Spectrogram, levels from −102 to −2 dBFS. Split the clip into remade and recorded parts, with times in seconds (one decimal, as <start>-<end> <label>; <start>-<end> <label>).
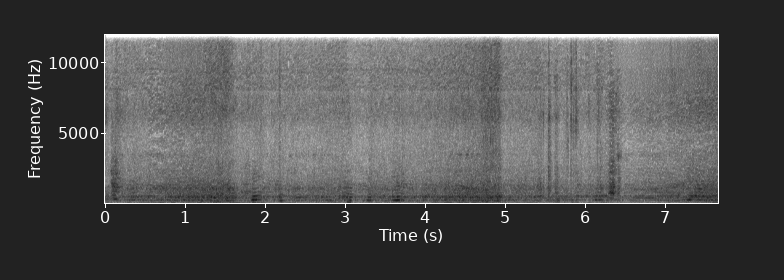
0.0-1.4 recorded; 1.4-2.0 remade; 2.0-6.6 recorded; 6.6-7.2 remade; 7.2-7.7 recorded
